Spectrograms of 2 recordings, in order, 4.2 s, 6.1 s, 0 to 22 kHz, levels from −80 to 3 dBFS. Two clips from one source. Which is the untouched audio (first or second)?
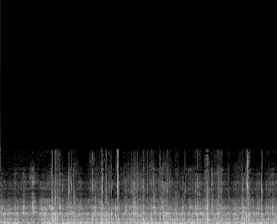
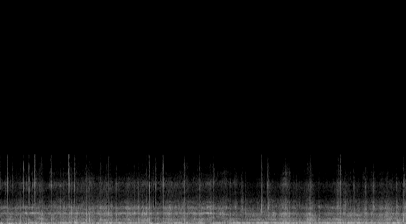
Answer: first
